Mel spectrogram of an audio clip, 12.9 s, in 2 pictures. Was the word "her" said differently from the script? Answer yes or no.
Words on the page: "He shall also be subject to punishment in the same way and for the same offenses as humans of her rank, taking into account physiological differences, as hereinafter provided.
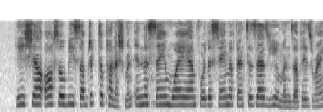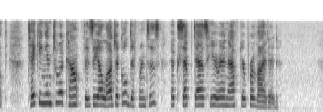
yes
